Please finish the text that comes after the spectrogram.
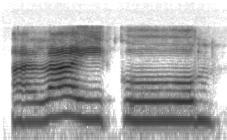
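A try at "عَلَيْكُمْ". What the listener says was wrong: Salah. Lebay itu mah Bu. Itu mah lebay. Alaikum gitu Bu, nggak ada yang panjang. Alaikum gitu Bu.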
